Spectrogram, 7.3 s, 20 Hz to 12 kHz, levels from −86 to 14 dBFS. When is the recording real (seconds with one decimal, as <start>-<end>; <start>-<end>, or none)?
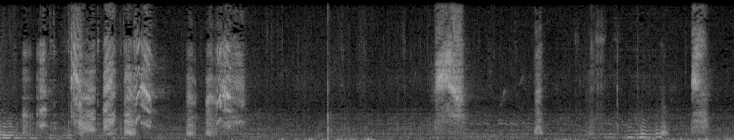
0.0-6.0; 6.7-7.3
